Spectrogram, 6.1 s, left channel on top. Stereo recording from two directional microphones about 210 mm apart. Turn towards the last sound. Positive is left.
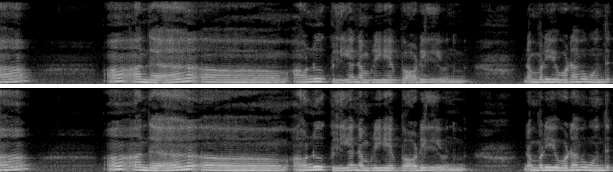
turn(degrees=-15)  # may be behind; listen again after turning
